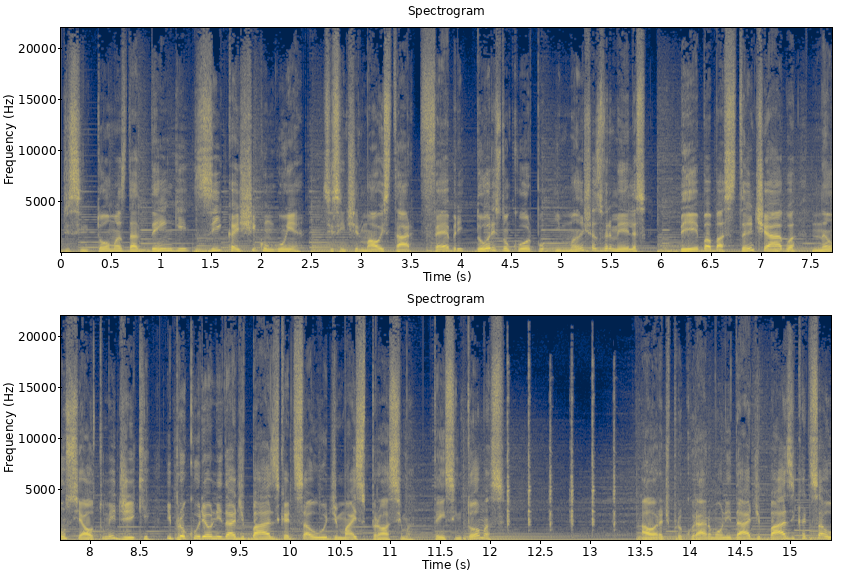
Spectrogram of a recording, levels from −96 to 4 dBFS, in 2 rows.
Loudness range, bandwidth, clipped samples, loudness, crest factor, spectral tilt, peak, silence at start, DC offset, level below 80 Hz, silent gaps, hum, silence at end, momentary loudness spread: 3 LU; over 20 kHz; under 0.1%; -13 LUFS; 12 dB; -4.5 dB/octave; 0 dBFS; 0 s; under 0.1%; -32 dBFS; none; none; 0 s; 7 LU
